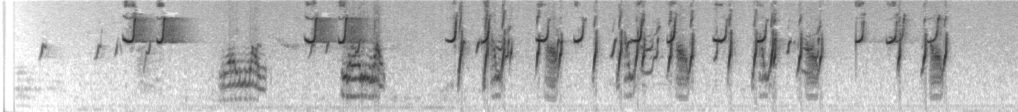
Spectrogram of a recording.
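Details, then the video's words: Mixed calls of quail, used as a lure for hunting: sharp, high chirps in quick succession, several per second, with a couple of harsh, raspy bursts early, over a faint low hum. "گھونگے وال دوغلا چنگا بٹیروں کی مکس آواز quail bird sounds for hunting bater ki awaaz"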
